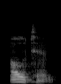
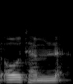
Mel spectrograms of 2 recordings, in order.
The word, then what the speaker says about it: autumn: the H is silent 19 autumn autumn don't say autumn column don't say column him don't say him him know him without the N why because when n comes after M the N is silent it has no sound it makes no sound it's not pronounce it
